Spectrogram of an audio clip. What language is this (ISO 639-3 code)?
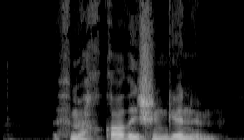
kab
